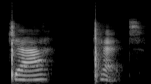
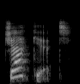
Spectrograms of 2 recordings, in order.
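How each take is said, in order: First: Jacket split into two beats, JACK, KET; two separate beats on jacket; syllable by syllable. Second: Said in the usual way. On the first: Shown as a demonstration. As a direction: say jacket slowly with a gap between jack and ket. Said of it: "has two syllables". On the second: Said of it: "if I were to say".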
